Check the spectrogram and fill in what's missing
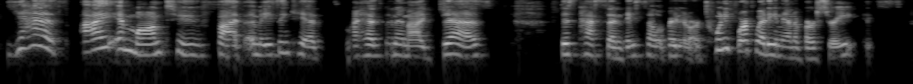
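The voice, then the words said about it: Southern American accent. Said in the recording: “I love your accent ... I already feel the Southern hospitality coming through the screen ... I always wanted a Southern accent”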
